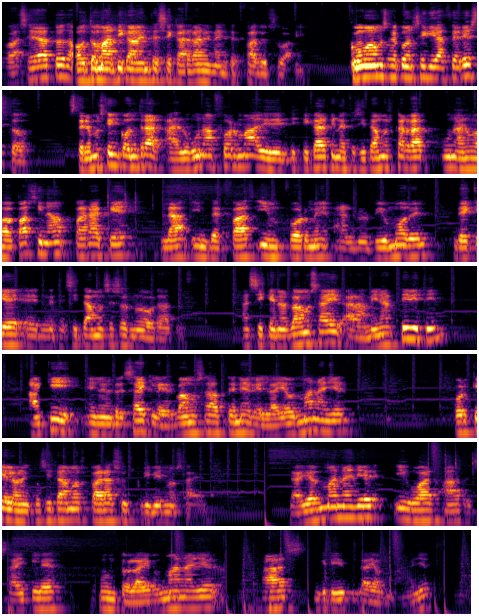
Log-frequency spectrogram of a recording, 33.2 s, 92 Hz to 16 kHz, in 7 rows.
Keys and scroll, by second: 26.3 Return.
